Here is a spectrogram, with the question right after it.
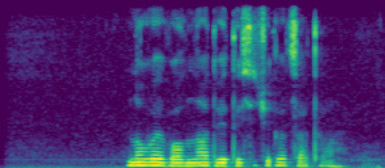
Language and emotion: Russian, neutral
